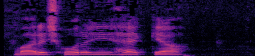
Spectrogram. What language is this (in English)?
Urdu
